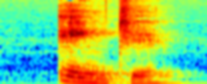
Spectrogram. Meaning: 1. diminutive of een 2. diminutive of één
- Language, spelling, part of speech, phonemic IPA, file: Dutch, eentje, noun, /ˈeɲcə/, Nl-eentje.ogg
